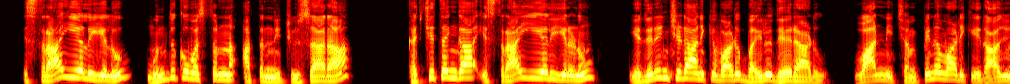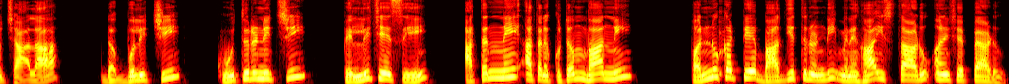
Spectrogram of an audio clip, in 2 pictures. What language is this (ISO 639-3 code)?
tel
